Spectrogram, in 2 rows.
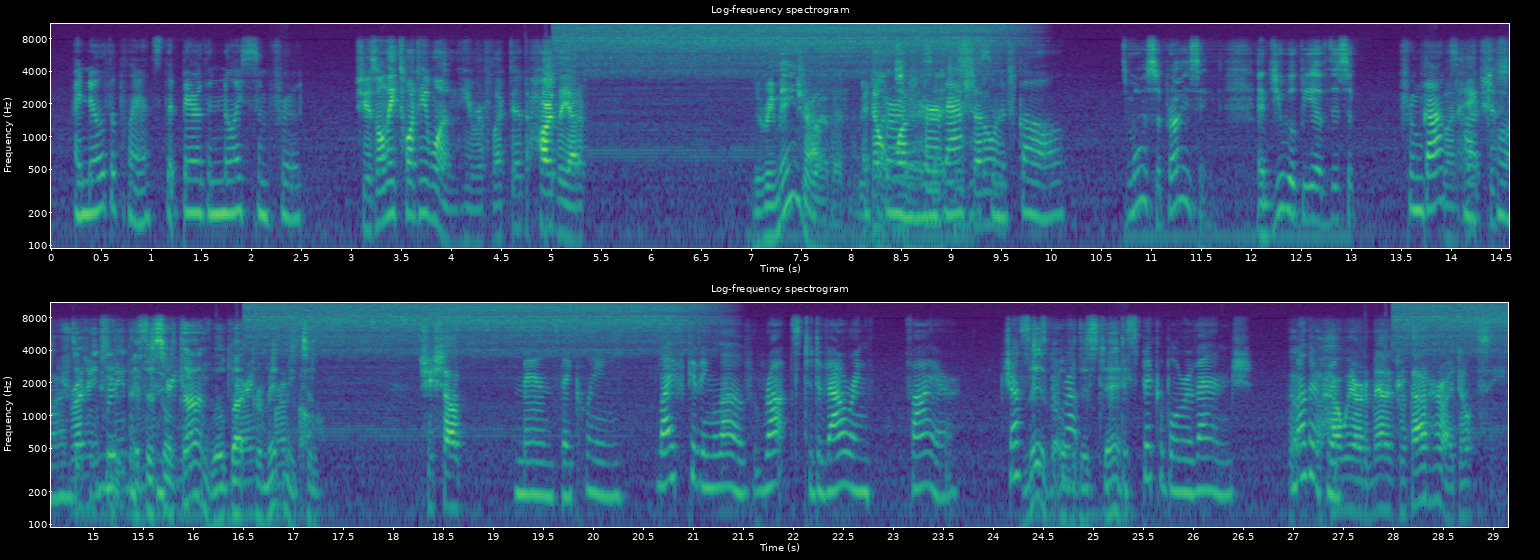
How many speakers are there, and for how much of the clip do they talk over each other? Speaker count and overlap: three, about 26%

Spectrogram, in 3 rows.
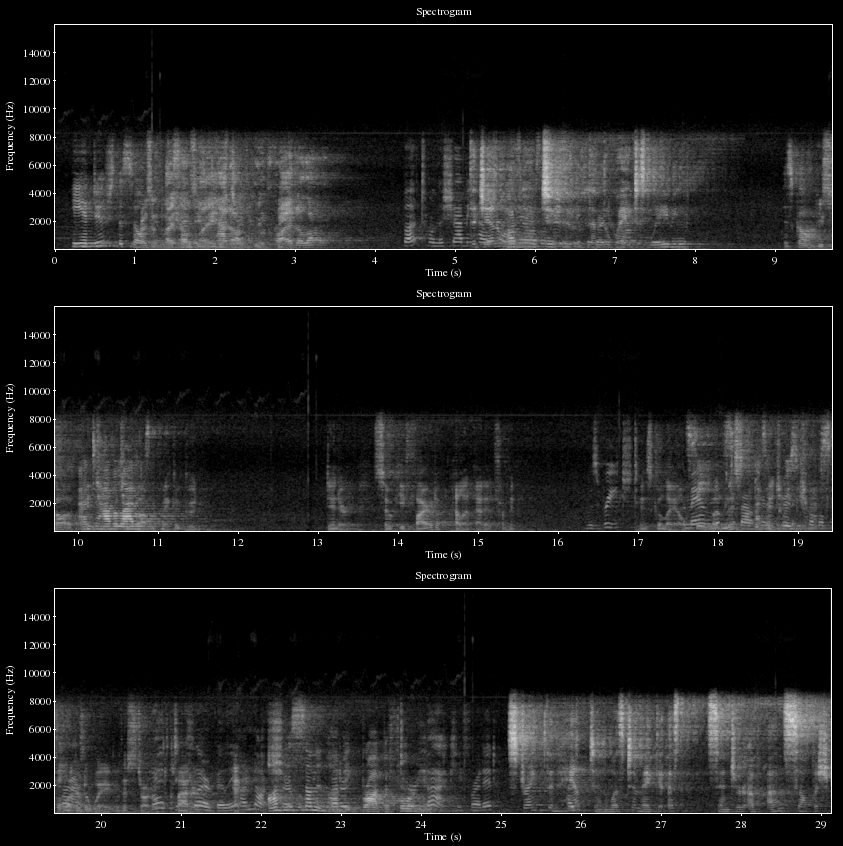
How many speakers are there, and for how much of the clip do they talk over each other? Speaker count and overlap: six, about 46%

